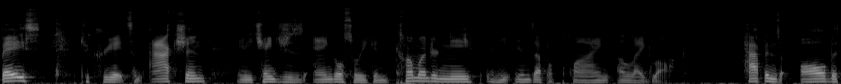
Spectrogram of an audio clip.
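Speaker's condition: No condition

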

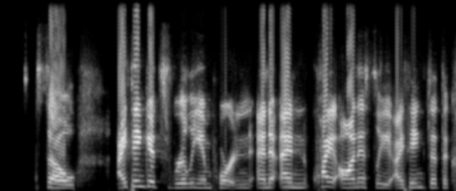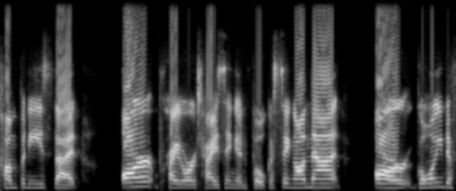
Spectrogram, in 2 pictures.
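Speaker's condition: No condition

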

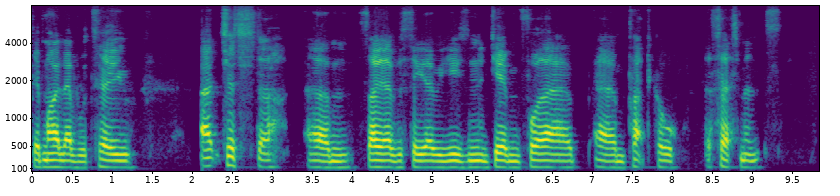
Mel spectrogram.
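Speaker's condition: Cerebral palsy

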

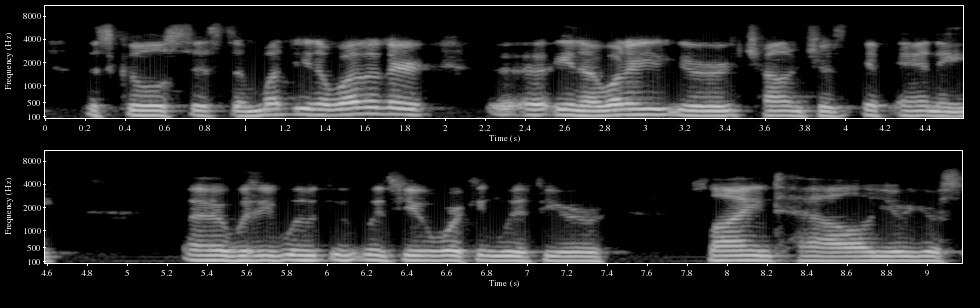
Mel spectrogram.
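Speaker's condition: Stuttering; long history of hiding stutter, covert stuttering, took Fluency Plus program as client; letting stutter show openly on podcast, not hiding it; stutters on j sound, stutters a little more than usual; repeated sounds, repeated words

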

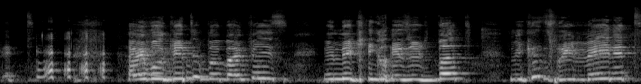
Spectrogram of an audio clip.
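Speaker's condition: Cerebral palsy; spastic

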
